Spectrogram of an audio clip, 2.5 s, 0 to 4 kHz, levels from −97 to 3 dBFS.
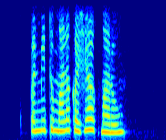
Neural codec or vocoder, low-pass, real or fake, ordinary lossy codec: none; 3.6 kHz; real; Opus, 24 kbps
